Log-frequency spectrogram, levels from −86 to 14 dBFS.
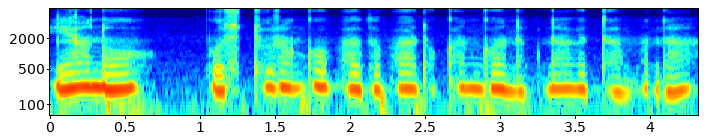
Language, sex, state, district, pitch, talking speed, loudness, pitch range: Garo, female, Meghalaya, West Garo Hills, 205 Hz, 95 wpm, -15 LUFS, 200-215 Hz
